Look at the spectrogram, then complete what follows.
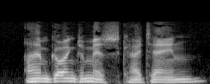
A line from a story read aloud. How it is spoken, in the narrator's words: Fenring said in an odd, somber tone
